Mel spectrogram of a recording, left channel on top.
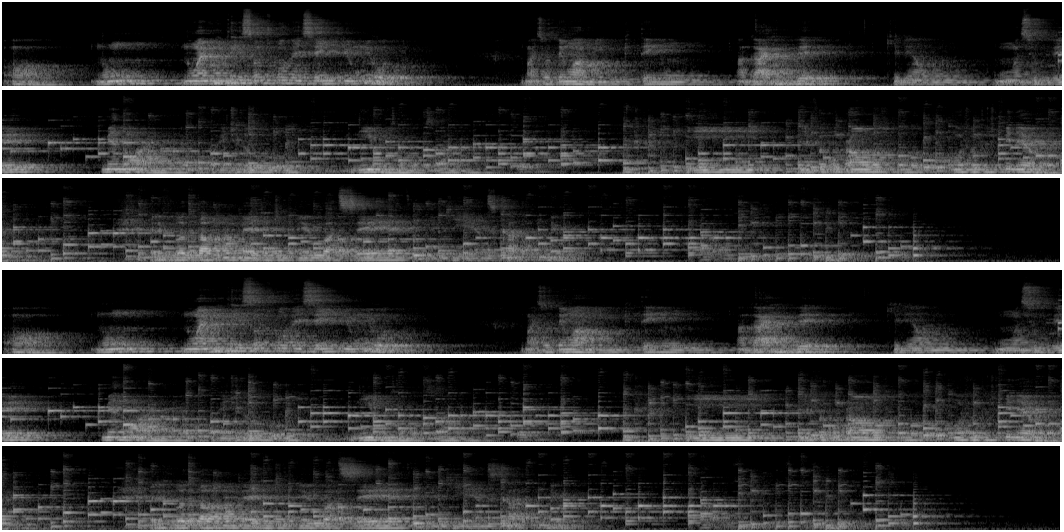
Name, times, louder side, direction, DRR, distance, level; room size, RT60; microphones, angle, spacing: voice 1, 0.0-0.4 0.9-1.5 1.8-3.9 5.2-8.2 8.9-10.8 11.6-13.5 13.8-15.3 16.9-18.3 18.5-21.3 22.3-26.9, equal, 20° left, -4 dB, 5.6 m, -31 dB
sound 1, 10.6-30.4, right 1 dB, 15° right, 1.1 m, -34 dB
voice 2, 28.1-30.4, equal, 40° right, -4 dB, 3.0 m, -45 dB
20.5 x 17.0 x 3.6 m, 1.4 s
head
